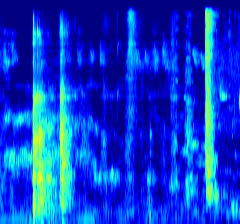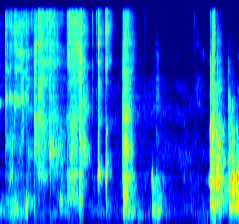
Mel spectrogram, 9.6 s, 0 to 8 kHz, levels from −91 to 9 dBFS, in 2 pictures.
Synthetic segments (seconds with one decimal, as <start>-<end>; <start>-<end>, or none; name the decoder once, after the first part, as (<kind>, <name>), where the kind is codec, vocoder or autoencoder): 0.0-3.5 (codec, SNAC); 4.9-9.6

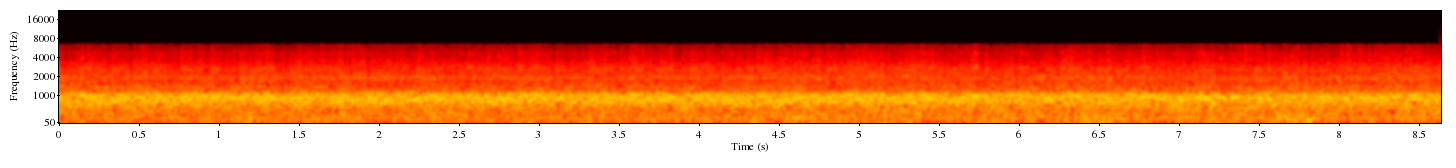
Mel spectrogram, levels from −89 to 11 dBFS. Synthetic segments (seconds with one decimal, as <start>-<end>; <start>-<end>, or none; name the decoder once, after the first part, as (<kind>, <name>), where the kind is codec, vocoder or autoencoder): 1.6-2.1 (codec, SNAC); 6.9-7.5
